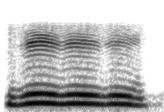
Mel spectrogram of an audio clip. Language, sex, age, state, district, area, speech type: Hindi, female, 30-45, Uttar Pradesh, Azamgarh, rural, conversation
